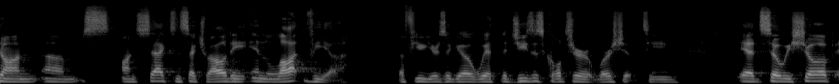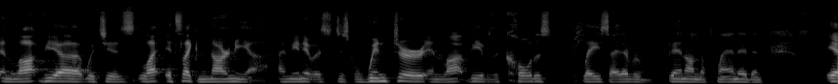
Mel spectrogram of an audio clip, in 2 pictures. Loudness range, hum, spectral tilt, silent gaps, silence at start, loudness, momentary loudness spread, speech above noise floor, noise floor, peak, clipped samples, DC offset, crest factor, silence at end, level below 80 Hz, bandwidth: 6 LU; none; -3 dB/octave; none; 0 s; -39 LUFS; 14 LU; 26 dB; -66 dBFS; -18 dBFS; under 0.1%; under 0.1%; 22 dB; 0 s; under -90 dBFS; 16.5 kHz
